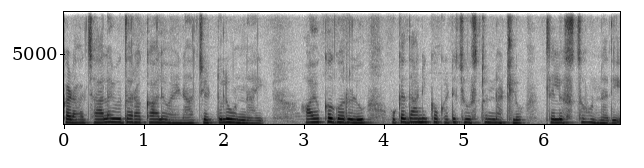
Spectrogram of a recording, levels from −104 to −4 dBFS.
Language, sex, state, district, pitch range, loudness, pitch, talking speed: Telugu, female, Andhra Pradesh, Chittoor, 210-235 Hz, -17 LUFS, 220 Hz, 105 wpm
